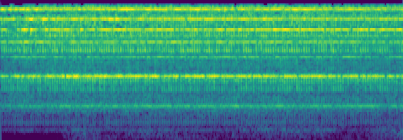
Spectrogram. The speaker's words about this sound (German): So klingt der Wecker.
